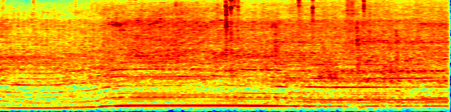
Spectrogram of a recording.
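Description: A motor vehicle's engine running steadily. Its pitch steps up about a second in and then holds level.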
